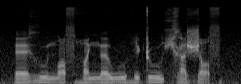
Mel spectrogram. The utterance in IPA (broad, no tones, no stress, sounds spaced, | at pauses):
ɛː ɣ u n ɛː sˤ ɦ e ŋ ɜ w u ɦ i ʈ uː ç ɣ a ʒ e sˤ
